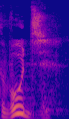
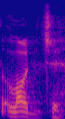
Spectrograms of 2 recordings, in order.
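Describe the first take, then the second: First: The letters are given their native Polish sounds. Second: The letters are read as English spelling suggests. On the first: The speaker calls it right. "it's Łódź" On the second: The speaker calls it wrong. "it's not Lodz"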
